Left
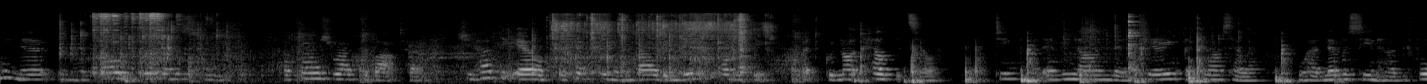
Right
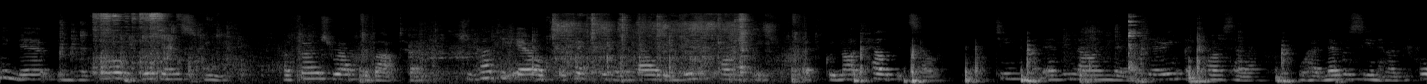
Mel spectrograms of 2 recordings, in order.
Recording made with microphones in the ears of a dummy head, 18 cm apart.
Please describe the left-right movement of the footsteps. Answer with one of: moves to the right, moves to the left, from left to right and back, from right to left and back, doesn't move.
from left to right and back.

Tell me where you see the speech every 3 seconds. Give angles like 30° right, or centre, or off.
40° right, 10° right, 20° left, 40° left, 40° left.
